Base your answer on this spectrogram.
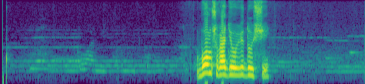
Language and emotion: Russian, neutral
